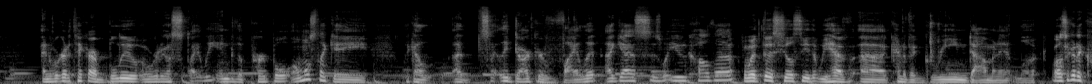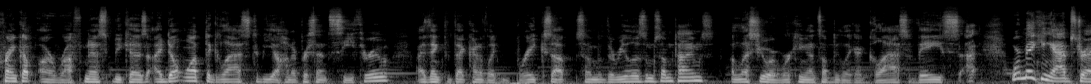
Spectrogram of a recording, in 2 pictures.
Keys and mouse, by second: 5.7 click, 9.0 click, 9.3 Tab, 11.9 middle drag, 12.6 shift+middle drag.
